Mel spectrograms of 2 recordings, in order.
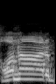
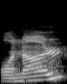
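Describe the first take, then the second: First: The word begins with an h sound. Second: The word begins directly with a vowel. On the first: The speaker calls it wrong. "So এটাকে হনার বলে ফেলা যাবে না।" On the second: The speaker calls it right. "এইচ এর উচ্চারণটা এখানে হবে না।"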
